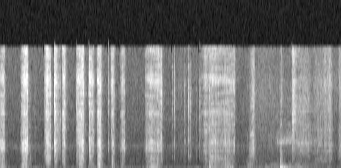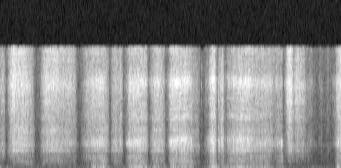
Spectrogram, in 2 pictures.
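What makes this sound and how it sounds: A graphite pencil draws and scratches lines on a large flat sheet of white paper on a board on an easel. It makes a quick series of soft, dry scratching strokes with brighter hiss, and a single louder low thump just after four seconds. The sound then settles into steadier, quieter rubbing strokes.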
